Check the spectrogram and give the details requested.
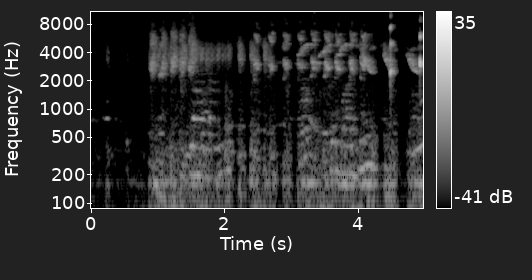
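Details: Lovebird ngekek song, a long chattering, squeaky run of rapid high chirps and trills that starts after a short pause and continues with brief gaps, with faint low background noise.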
